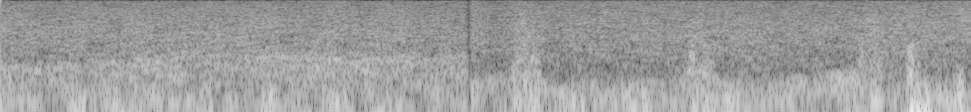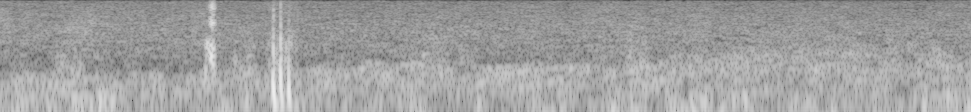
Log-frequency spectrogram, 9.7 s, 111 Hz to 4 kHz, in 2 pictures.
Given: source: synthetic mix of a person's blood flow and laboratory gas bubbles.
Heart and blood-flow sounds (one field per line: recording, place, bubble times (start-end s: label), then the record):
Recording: Doppler ultrasound of blood flow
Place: subclavian vein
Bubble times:
5.88-5.95 s: bubbles
6.18-6.34 s: bubbles
From the record:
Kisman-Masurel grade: 113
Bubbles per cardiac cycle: 1 to 2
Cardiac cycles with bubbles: 1 to 10%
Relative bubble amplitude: loud (0.450 to 0.775)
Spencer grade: 1 (occasional bubble signal discernible with the cardiac motion signal, with majority of cardiac periods free of bubbles)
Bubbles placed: anywhere in the cardiac cycle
